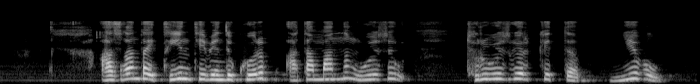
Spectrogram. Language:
Kazakh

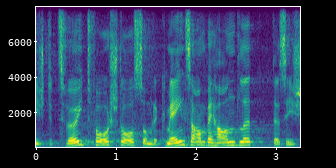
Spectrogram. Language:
Swiss German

